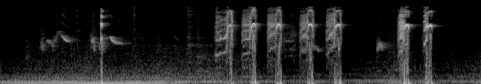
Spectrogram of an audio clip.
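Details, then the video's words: Male Blue-crowned hanging parrot calling actively with strange sounds: a few soft, high twitters, then a rapid series of shrill, piercing squeaks, about six in quick succession, with a short pause. "burung serindit jantan gacor full suara aneh"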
